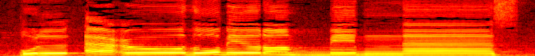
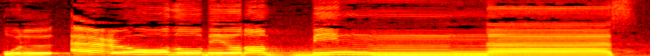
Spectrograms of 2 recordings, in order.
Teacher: ditahan suaranya ketika mengucapkan Nun tasydid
